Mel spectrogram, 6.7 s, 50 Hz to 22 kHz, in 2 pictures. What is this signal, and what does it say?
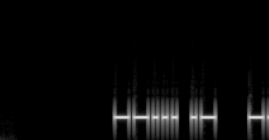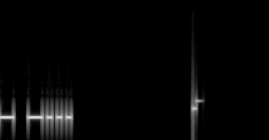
Morse code, heard as a keyed tone, about 20 wpm, 700 Hz. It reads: 7A MB
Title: Field Day Exchanges Encore - 20wpm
